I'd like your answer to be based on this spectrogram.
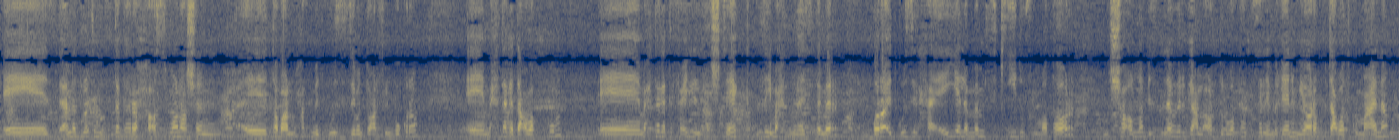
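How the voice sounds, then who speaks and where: A woman's voice: on the high side, steady tone, very fast. A young Egyptian woman giving a reassuring, hesitant phone update from a train, with many fillers. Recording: train noise and chatter.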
